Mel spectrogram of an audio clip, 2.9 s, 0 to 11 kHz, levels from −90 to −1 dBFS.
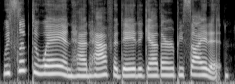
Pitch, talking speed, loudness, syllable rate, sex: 255 Hz, 225 wpm, -16 LUFS, 6.3 syllables/s, female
